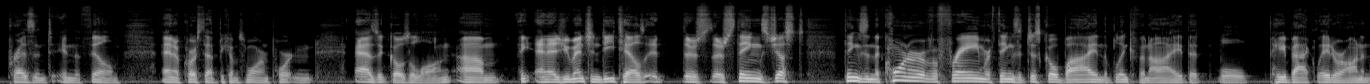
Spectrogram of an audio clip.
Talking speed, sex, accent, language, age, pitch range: 230 wpm, male, American, English, 40-59, 100-120 Hz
